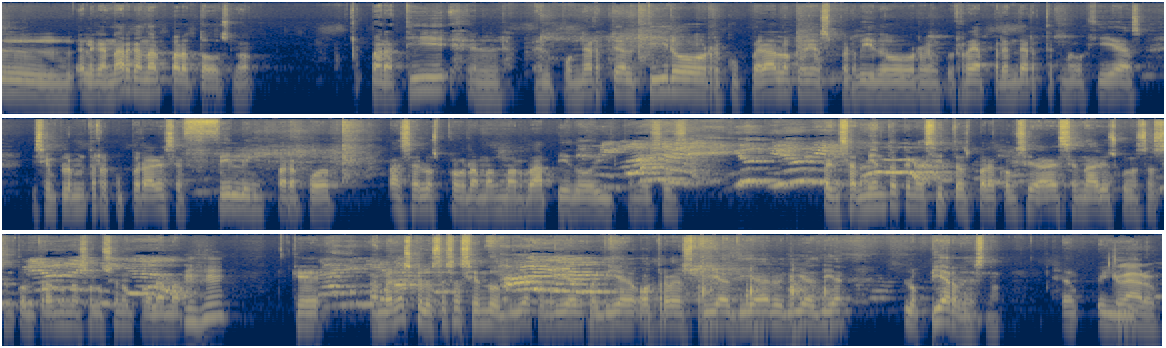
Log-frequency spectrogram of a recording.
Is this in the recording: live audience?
no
